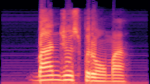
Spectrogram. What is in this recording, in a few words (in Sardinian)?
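"Bàngiu Spruma", Sardinian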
